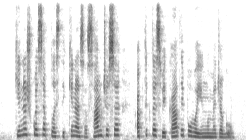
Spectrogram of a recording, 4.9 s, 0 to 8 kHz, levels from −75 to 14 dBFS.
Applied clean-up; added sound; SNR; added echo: none; none; none; none.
